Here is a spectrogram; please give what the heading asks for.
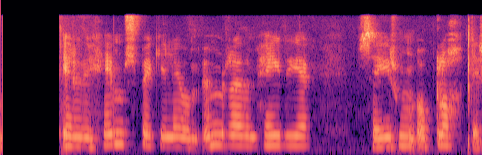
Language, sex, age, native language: Icelandic, female, 30-39, Icelandic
